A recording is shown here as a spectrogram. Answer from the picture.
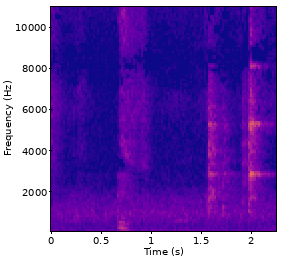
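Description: A man's short grunted shout with falling pitch, the kind of cry given with a hard strike. About a second later come two sharp, clinking knocks, and a brief high ring follows the second.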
